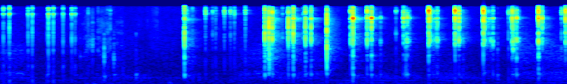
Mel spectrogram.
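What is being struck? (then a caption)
Thick glass perfume bottle tapped with fingernails. Long nails tap a thick, palm-sized blue textured glass perfume bottle with a silver cap. The result is an uneven run of sharp, bright clicks with scratchy edges, growing louder and more regular toward the end. Each tap stops dead with no ring.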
